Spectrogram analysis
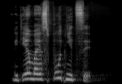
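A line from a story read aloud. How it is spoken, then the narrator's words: Hoarse rasp. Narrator (Russian): прохрипел я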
